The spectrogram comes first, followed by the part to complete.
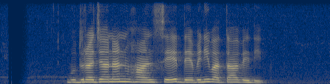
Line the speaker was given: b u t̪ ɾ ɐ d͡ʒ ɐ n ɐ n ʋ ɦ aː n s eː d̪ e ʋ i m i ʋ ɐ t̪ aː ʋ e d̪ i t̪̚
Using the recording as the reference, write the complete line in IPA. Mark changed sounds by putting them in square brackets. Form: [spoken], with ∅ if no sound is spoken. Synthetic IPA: b u [d̪] ɾ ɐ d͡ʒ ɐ n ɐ n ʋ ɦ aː n s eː d̪ e ʋ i [n] i ʋ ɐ t̪ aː ʋ e d̪ i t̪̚

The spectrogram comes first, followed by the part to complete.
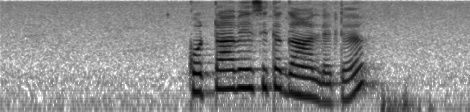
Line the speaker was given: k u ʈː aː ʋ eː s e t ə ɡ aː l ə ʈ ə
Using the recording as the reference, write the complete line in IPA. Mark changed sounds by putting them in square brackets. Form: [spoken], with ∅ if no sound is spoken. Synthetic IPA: k [o] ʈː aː ʋ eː s [i] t ə ɡ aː l ə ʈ ə

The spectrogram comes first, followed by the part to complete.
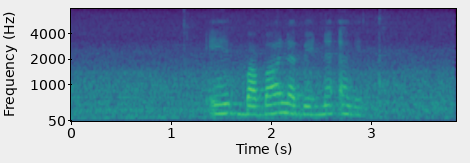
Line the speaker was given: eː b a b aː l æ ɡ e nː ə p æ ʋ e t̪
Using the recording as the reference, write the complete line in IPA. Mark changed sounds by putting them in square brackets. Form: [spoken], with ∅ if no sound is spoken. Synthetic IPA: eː b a b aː l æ [b] e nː ə [ʔ] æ ʋ e t̪

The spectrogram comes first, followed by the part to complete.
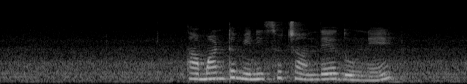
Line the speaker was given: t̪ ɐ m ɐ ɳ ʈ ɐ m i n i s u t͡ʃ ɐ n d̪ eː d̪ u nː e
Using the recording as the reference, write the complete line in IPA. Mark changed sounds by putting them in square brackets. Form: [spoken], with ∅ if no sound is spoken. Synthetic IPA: t̪ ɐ m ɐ ɳ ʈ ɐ m i n i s u t͡ʃ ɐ n d̪ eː d̪ u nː e

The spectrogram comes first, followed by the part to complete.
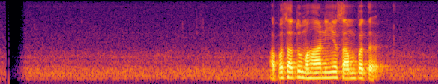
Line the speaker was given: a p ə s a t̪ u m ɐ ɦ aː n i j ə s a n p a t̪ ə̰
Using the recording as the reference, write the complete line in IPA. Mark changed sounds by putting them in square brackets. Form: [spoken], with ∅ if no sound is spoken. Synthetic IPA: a p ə s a t̪ u m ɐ ɦ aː n i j ə s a [m] p [ə] t̪ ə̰

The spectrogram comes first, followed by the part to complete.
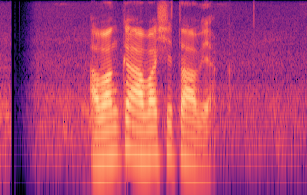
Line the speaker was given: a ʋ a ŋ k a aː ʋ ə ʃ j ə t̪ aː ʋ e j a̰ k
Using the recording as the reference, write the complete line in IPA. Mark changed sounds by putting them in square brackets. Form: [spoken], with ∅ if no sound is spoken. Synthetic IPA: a ʋ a ŋ k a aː ʋ [a] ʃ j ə t̪ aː ʋ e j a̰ k

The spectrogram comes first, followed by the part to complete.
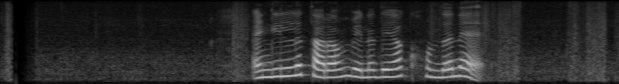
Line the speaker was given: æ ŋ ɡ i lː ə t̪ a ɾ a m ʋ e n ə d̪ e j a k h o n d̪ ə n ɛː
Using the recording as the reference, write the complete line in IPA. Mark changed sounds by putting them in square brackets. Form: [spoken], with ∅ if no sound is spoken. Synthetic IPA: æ ŋ ɡ i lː ə t̪ a ɾ a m ʋ e n ə d̪ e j a k h o n d̪ ə n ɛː

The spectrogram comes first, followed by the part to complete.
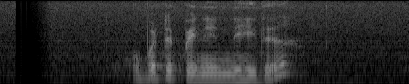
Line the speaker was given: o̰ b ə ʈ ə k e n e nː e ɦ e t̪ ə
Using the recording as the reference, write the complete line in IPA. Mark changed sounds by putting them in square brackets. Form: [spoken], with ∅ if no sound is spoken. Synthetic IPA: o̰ b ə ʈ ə [p] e n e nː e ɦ [i] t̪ ə

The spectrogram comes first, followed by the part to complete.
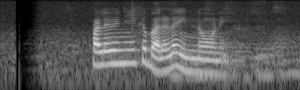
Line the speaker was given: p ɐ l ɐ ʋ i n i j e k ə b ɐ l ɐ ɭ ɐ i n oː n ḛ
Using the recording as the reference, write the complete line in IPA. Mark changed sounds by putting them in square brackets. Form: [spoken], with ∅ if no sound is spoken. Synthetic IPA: p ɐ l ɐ ʋ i n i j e k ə b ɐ l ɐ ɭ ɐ i [nː] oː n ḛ

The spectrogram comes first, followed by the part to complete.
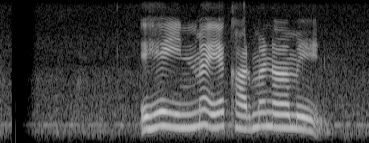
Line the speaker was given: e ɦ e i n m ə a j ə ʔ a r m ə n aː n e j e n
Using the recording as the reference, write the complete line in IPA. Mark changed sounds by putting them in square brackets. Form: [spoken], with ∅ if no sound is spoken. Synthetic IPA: e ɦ e i n m ə [e] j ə [k] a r m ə n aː [m] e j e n

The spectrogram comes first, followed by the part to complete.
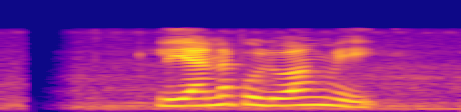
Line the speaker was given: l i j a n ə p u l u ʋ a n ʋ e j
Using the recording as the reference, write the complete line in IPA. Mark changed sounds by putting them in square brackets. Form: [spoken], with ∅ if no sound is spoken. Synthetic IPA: l i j a [nː] ə p u l u ʋ a [ŋ] ʋ e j

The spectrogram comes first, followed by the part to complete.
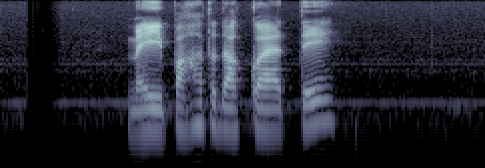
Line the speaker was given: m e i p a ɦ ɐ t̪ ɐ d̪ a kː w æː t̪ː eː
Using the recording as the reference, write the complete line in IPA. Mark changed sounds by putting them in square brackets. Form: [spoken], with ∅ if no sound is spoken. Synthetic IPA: m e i p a ɦ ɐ t̪ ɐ d̪ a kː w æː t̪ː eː

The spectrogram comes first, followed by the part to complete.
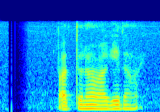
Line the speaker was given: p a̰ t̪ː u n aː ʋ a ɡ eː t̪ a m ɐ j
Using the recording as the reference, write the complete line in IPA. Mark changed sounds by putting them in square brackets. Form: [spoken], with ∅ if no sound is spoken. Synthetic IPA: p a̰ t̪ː u n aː ʋ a ɡ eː t̪ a m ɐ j

